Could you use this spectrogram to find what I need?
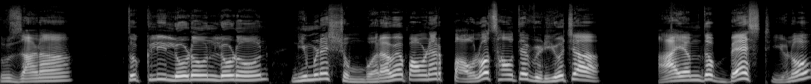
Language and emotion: Goan Konkani, happy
